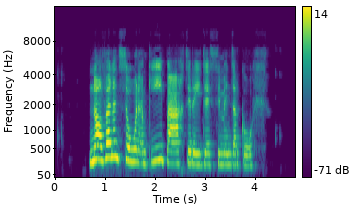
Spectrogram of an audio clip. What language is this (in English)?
Welsh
